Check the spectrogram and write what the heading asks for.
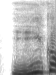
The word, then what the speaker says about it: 一: 근데요 한 개라고 할 때는 이거 하지 않고 이거 이를 올려서 발음합니다.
